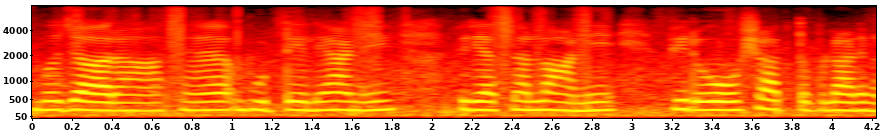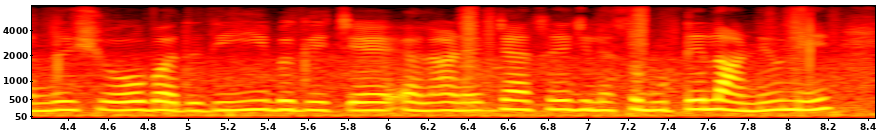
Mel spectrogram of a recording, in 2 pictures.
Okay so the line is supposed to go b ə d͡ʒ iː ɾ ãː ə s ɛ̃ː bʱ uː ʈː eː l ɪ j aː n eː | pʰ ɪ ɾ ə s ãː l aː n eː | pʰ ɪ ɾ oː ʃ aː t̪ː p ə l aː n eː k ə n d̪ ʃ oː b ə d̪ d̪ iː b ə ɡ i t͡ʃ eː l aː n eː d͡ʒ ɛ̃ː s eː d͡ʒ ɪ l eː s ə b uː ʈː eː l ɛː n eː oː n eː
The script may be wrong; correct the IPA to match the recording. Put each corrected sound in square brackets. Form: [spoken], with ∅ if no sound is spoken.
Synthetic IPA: b ə d͡ʒ [aː] ɾ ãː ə s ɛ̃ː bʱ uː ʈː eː l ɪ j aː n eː | pʰ ɪ ɾ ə s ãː l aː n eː | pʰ ɪ ɾ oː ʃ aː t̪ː p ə l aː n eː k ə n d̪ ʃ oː b ə d̪ d̪ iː b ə ɡ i t͡ʃ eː l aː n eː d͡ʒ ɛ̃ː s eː d͡ʒ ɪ l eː s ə b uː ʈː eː l [aː] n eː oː n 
